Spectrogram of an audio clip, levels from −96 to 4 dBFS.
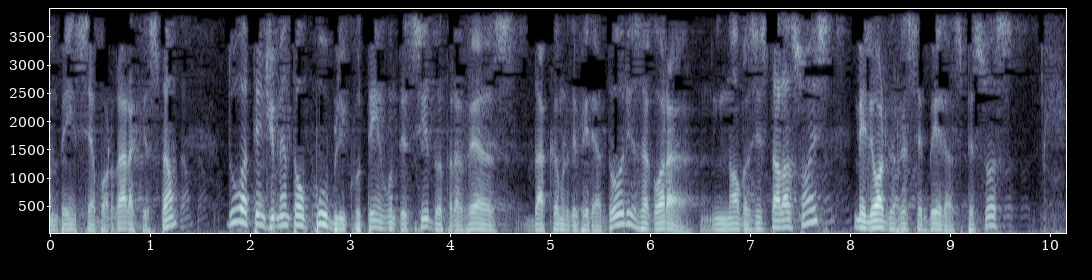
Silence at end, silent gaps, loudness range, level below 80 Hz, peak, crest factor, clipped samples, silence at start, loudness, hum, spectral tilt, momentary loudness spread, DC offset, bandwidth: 0.05 s; none; 2 LU; -34 dBFS; -2 dBFS; 20 dB; under 0.1%; 0 s; -22 LUFS; none; -11.5 dB/octave; 8 LU; under 0.1%; 4 kHz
